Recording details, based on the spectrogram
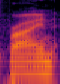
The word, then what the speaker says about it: Bryan: And uh, my name is Bryan, and it is spelled just like it sounds.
